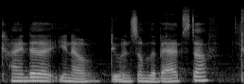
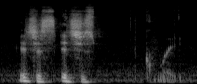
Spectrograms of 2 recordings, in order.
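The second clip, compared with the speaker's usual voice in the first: ordinary delivery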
